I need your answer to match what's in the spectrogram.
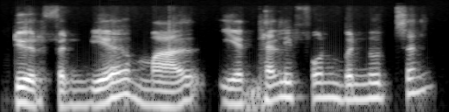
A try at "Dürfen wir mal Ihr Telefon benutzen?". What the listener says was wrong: Super.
